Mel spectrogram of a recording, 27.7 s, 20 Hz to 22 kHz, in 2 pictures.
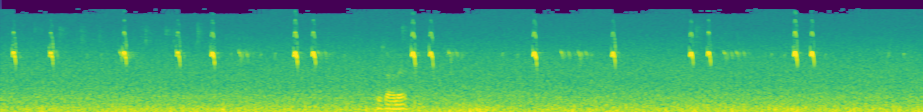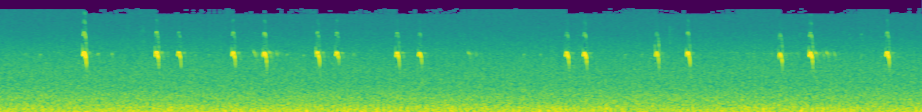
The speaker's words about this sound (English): That one wild bird that was just calling came back in. This is still 378 calling.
